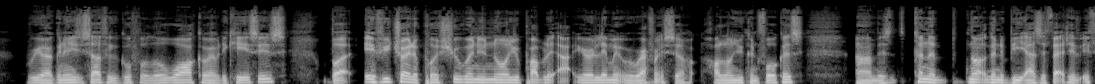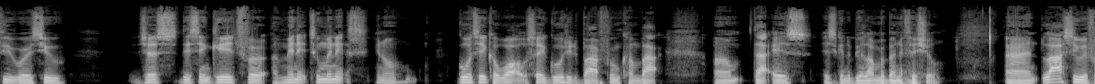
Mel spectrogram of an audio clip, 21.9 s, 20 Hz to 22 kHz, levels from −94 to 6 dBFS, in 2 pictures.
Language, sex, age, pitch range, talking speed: English, male, 20-39, 105-125 Hz, 235 wpm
